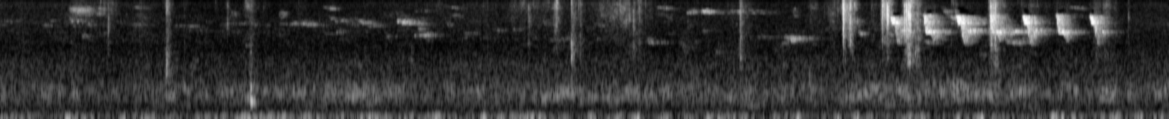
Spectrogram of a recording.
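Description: Wild birds chirping, with one bird singing a quick run of about eight short, high repeated notes starting about eight and a half seconds in. A few faint clicks.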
